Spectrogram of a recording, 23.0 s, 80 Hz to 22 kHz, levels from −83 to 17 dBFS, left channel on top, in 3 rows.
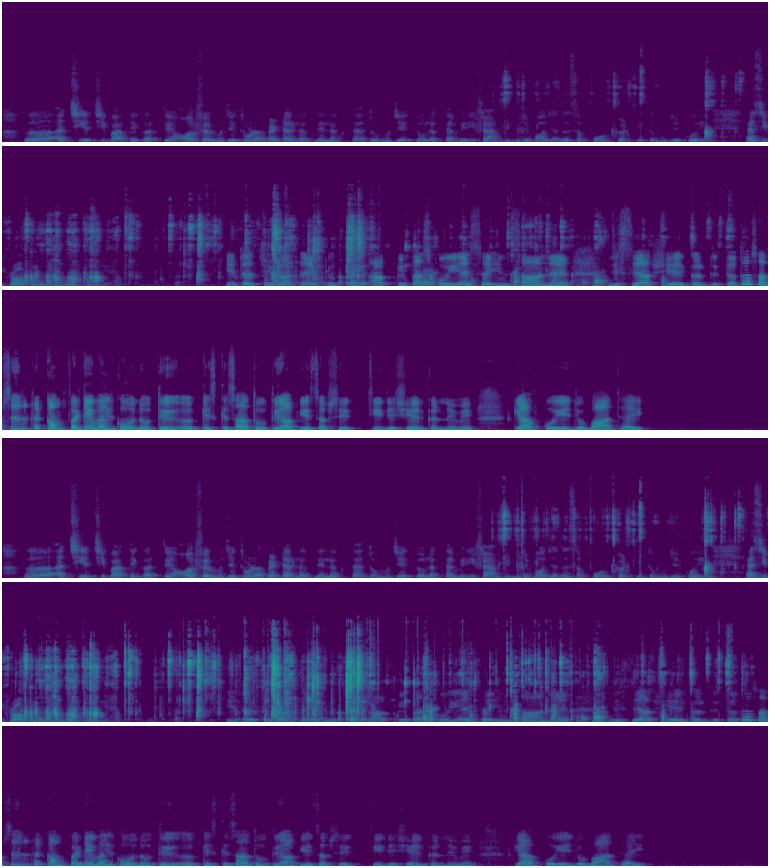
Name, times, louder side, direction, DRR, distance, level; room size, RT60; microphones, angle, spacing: voice 1, 0.0-8.8, right 1 dB, 20° right, 0.6 m, -52 dB
sound 1, 5.0-6.4 7.0-7.4 7.7-13.7 14.1-15.1, right 10 dB, 75° right, 0.3 m, -38 dB
voice 2, 9.9-21.7, left 6 dB, 85° left, 0.3 m, -42 dB
2.2 x 2.2 x 2.6 m
head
